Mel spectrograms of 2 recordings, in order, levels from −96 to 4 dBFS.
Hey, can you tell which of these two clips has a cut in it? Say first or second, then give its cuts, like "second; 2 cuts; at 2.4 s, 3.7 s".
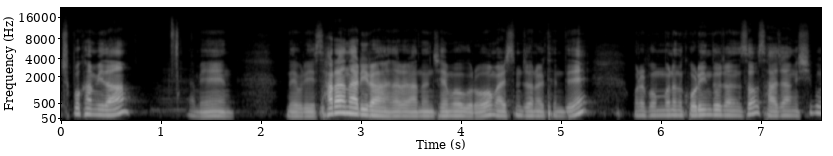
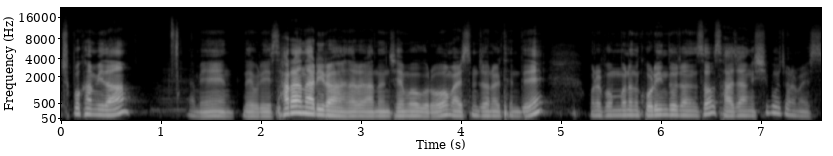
second; 1 cut; at 1.8 s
